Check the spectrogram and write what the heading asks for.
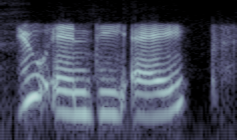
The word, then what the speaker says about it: Thasunda: Again, it's not spelled the way it's pronounced. That's a 70s baby. Thasunda. But also on LinkedIn, which is also Thasunda, you can find me.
